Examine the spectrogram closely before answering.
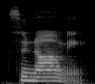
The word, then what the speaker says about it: tsunami: So if that is the case, it's going to be a borrowed word from a different language, like tsunami, tsunami.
